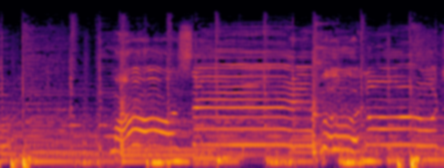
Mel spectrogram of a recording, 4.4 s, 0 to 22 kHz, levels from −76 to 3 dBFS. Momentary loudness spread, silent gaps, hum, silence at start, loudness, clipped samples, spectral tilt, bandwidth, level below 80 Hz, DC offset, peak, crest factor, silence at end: 10 LU; none; none; 0 s; -16 LUFS; under 0.1%; -4.5 dB/octave; 17 kHz; -28 dBFS; under 0.1%; -4 dBFS; 14 dB; 0 s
